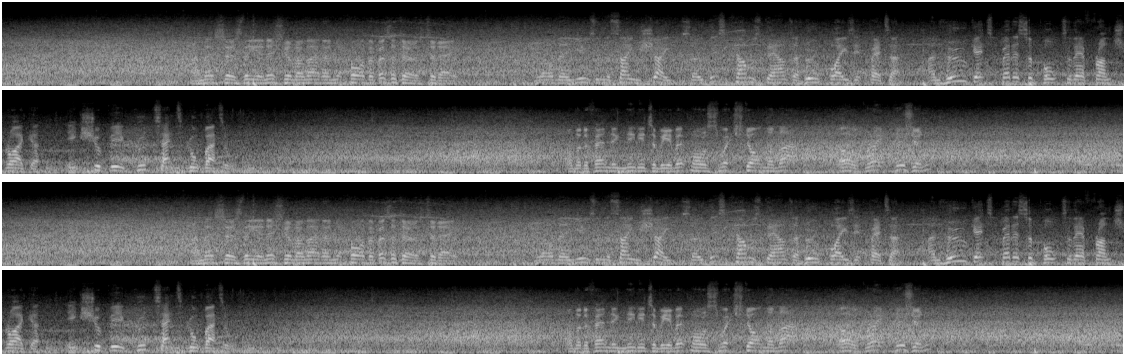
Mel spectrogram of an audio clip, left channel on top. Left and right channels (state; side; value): identical; both; correlation 1.00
